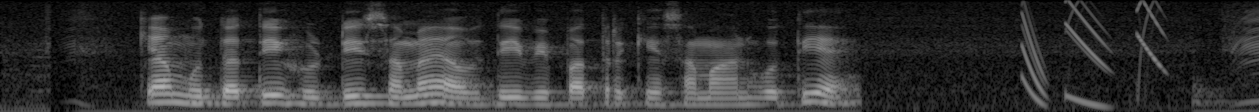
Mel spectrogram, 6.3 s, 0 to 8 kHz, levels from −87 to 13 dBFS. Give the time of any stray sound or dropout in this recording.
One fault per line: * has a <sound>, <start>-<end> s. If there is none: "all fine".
* has a chirp, 5.1-5.9 s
